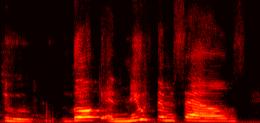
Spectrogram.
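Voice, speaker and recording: A woman's voice: a little high, takes it slowly. A woman hosting an informal question and answer session as a director and acting coach on a video call. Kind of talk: informal live Q&A talk. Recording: noisy video call with clicks.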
